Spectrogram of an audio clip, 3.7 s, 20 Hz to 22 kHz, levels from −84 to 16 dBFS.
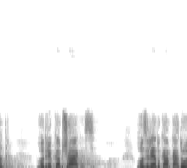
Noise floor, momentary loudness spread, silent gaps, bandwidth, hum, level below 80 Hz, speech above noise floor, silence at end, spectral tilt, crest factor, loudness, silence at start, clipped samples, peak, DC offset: -63 dBFS; 11 LU; none; 7.8 kHz; none; -60 dBFS; 43 dB; 0 s; -5.5 dB/octave; 18 dB; -21 LUFS; 0 s; under 0.1%; -4 dBFS; under 0.1%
